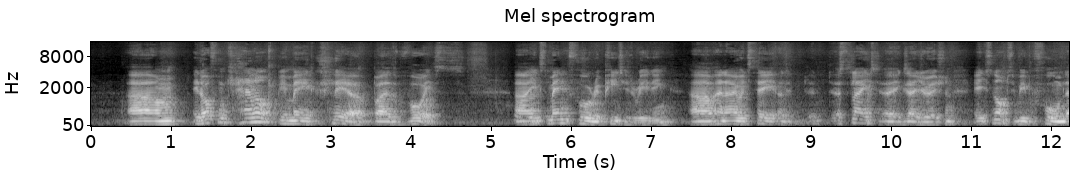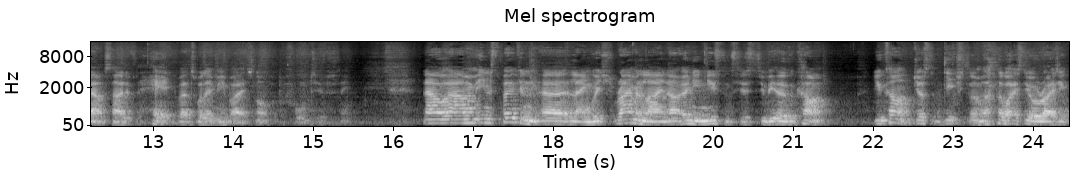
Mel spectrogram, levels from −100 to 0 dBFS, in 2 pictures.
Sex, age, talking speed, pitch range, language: male, 50-69, 165 wpm, 105-140 Hz, English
